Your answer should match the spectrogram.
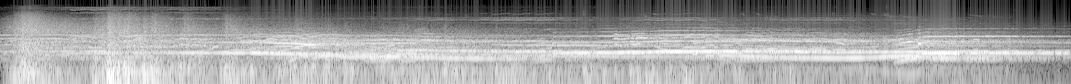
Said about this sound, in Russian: Из прибрежья гайавата испустил такой ужасный крик отчаяния, что волки на лугах завыли в страхе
